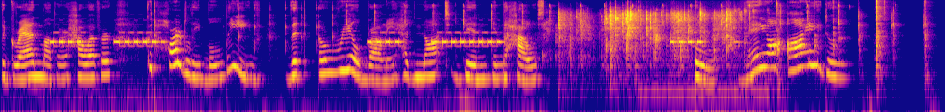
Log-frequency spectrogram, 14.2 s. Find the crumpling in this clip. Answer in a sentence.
The crumpling can be heard from 8.3 to 11.2 s.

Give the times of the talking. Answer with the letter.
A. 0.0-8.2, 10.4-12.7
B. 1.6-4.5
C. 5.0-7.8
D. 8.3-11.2
A.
